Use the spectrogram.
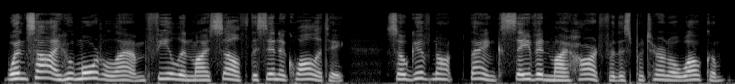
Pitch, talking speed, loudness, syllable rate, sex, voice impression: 220 Hz, 180 wpm, -19 LUFS, 4.9 syllables/s, female, feminine, adult-like, powerful, clear, slightly raspy, intellectual, slightly wild, lively, strict, intense, sharp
